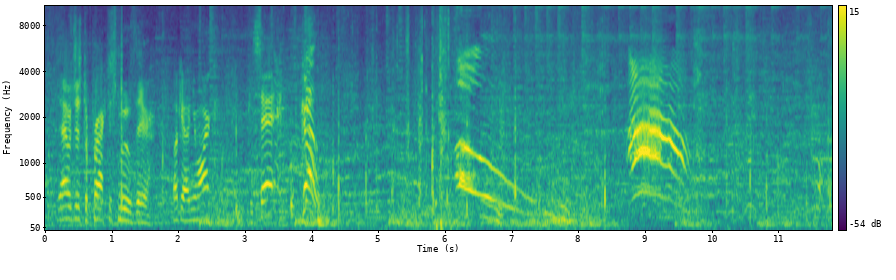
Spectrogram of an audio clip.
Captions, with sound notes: That was just a practice move there. Okay on your mark, get set, go! - Oh! (howls)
